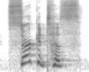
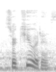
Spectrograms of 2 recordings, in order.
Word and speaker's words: circuitous: Cir circuit circuitus cir actually I don't even know how to pronounce this circuitus circ circ circuit circuitous ciruitous I was going ABOUT IT COMPLETELY THE WRONG HEY, CIRCUITOUS.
